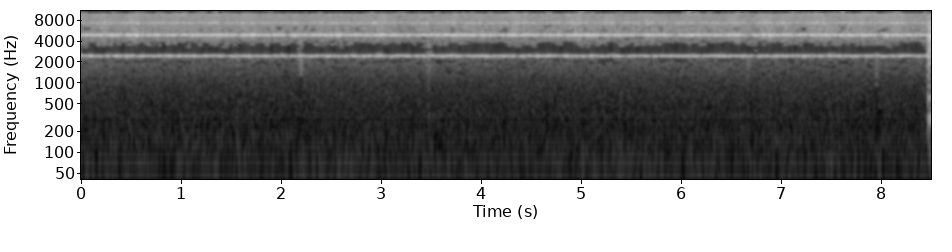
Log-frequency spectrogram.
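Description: Steady hiss with a thin, high, steady whine and no music or beat: the noise floor of an old recording of a club DJ session, exposed where the music has dropped out.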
